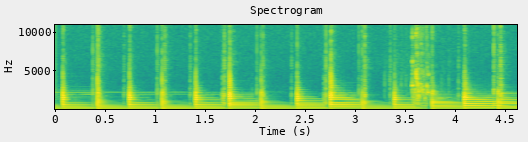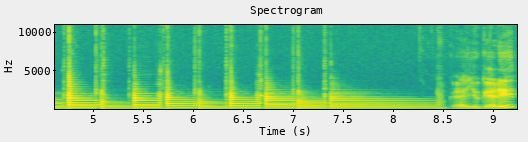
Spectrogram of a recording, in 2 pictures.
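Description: Electric guitar plays a song from measure 5 onward, a close, steady picked riff of repeated ringing notes in a rolling 6/8 pulse, ending with a brief scrape of strings.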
